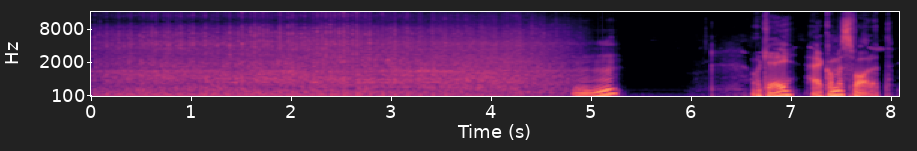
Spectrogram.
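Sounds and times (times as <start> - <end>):
tractor engine running: 0.0 - 5.0
speech: 4.8 - 5.3, 6.6 - 8.0.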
